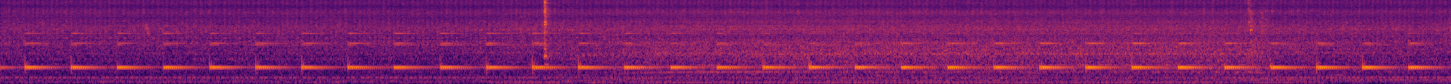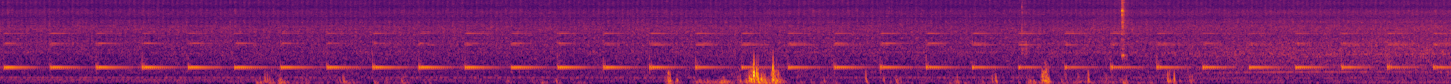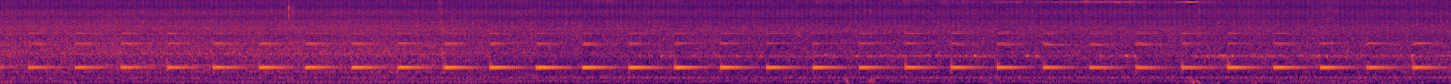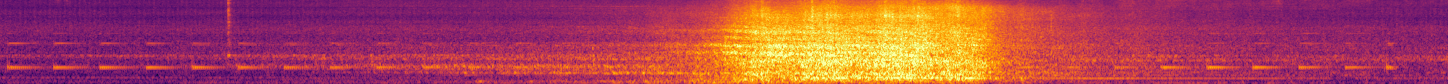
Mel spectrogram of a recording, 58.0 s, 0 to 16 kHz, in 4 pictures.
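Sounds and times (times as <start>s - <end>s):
level crossing alarm dinging: 0.0s - 58.0s
train wheels knocking on rail joints: 45.8s - 57.4s.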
